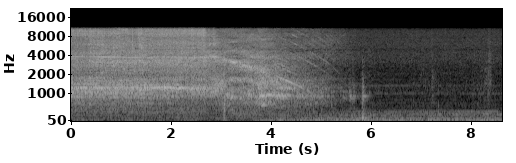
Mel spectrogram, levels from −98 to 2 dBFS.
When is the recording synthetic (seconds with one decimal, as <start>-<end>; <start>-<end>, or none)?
1.6-4.1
